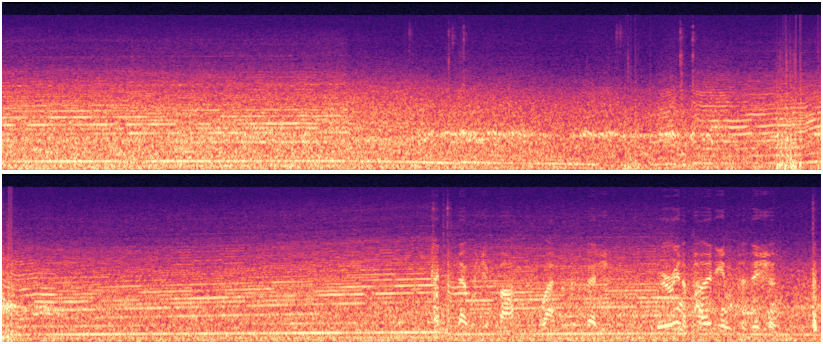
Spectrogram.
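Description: A racing car engine drones steadily, dropping in pitch as it slows and then climbing again.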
